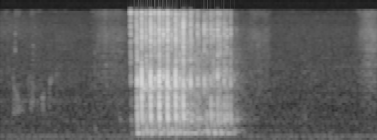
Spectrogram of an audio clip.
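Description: A duck quacks.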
